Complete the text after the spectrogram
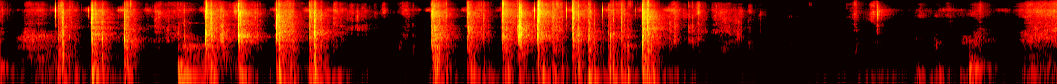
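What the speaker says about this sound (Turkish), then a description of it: "Büyük kağıt kartlarımızdan da alalım." Large paper tarot cards handled close up, with a busy run of crisp shuffling, flicking and slapping bursts, then a pause and a few softer rustles near the end.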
